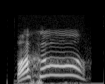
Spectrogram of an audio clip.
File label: get down, hostage reactions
